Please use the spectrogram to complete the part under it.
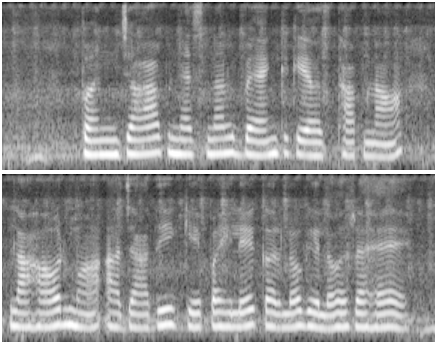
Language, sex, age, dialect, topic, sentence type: Maithili, female, 18-24, Angika, banking, statement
